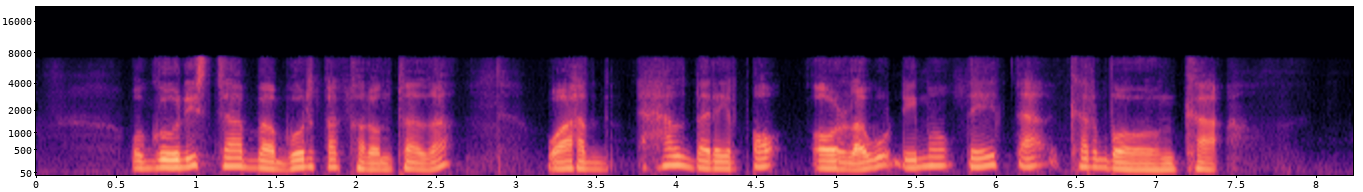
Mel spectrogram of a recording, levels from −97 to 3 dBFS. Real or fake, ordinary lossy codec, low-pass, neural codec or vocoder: fake; none; 7.2 kHz; codec, 16 kHz in and 24 kHz out, 0.6 kbps, FocalCodec, streaming, 4096 codes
